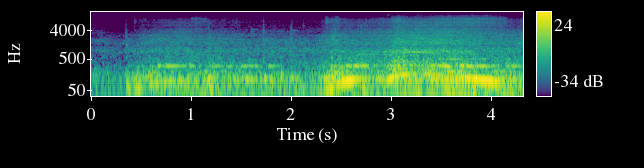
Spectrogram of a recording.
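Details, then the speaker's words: 2000 Toyota Tundra SR5 4WD 4.7L, fully warm after 10–15 minutes, after throttle body venturi cleaning: picks up cleanly on a high rev, then settles to steady idle without dying; low idle and stalling when hot fixed. "okay now that I've cleaned it you can rev it up real high and it won't drop down to die"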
